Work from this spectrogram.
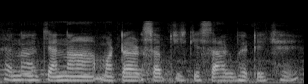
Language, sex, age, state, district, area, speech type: Maithili, female, 60+, Bihar, Sitamarhi, rural, spontaneous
